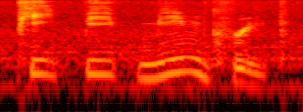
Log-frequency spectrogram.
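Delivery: high, slow nonsense words; fake foreign language. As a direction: babble made-up meme words slowly. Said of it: "Fake language".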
